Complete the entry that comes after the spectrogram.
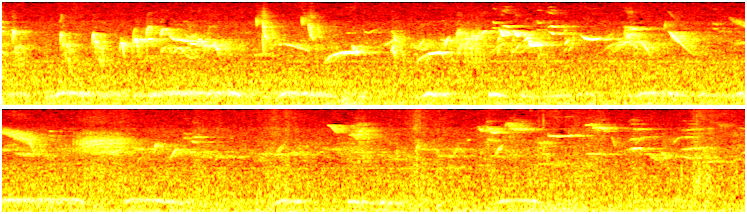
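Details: Faint chorus of birds with quick high chirps and thin twittering over constant noise, while a low soft wavering tone repeats underneath throughout.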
